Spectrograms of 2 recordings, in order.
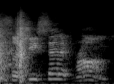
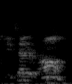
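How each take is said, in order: First: Said in the usual way. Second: Unvoiced muttered repeat; whispered. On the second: Real, not acted. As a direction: whisper it to yourself. Repeats it under her breath.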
